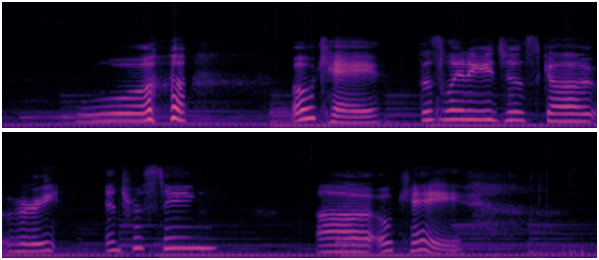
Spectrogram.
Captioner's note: laughs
